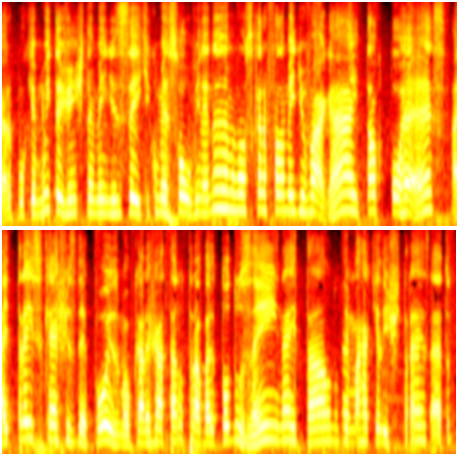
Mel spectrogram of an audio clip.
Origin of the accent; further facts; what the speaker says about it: Paraná, Brazil; sou do interior do Paraná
